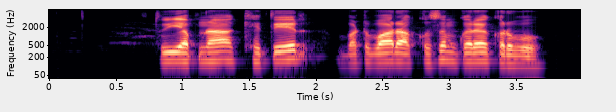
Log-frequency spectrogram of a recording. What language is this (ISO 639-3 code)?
mag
